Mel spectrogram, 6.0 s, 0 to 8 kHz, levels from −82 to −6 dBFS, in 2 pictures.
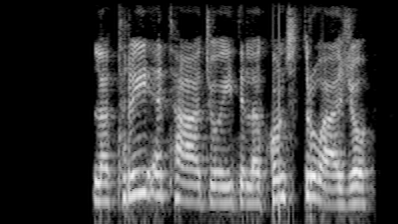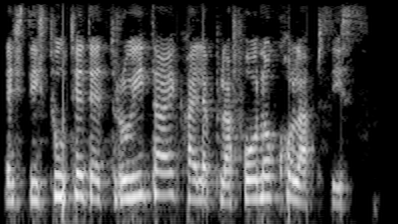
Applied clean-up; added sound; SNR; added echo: none; none; none; none.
